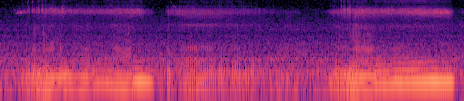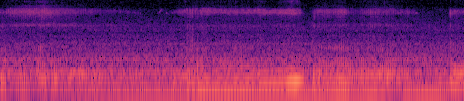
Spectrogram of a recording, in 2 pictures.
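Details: Domestic cat napping on a working desk, snoring in low rumbling breaths with a soft airy hiss on each breath, strongest bursts near the start and around four seconds, uneven spacing.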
